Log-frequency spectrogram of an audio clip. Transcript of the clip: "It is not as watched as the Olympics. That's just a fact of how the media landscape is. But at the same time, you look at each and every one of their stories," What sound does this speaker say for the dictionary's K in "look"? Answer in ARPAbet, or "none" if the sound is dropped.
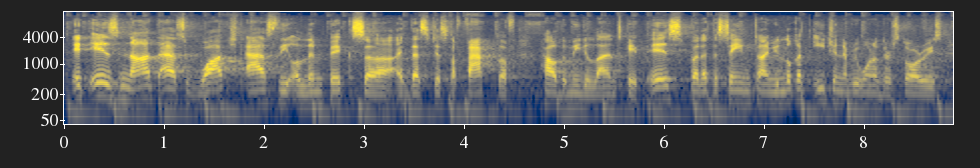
K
